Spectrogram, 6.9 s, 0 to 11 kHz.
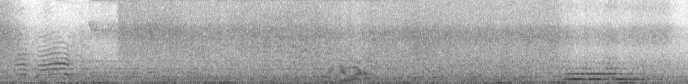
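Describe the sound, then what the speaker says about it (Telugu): A WAP-7 electric locomotive hauls the Vikrama Simhapuri Superfast Amaravati Express from Vijayawada to Gudur, a loud continuous rumble of rolling wagons with a short horn blast near the start and another toward the end. "ఇది వ్యాప్ 7 లోకోమోటివ్."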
